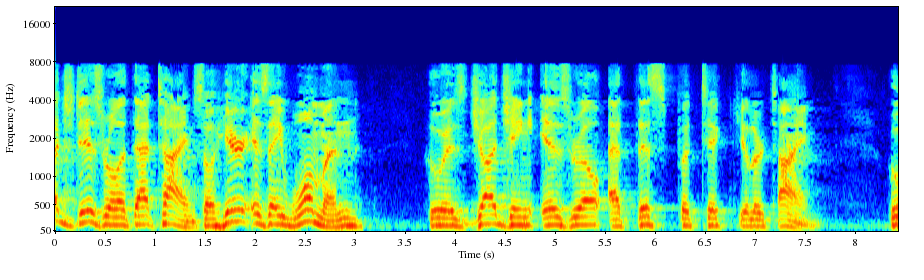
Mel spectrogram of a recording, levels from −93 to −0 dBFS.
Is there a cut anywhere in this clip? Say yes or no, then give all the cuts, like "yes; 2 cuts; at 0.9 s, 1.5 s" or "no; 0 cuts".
no; 0 cuts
